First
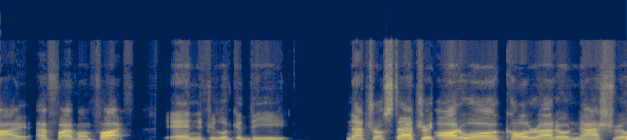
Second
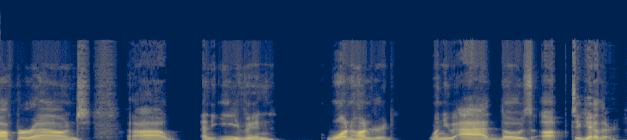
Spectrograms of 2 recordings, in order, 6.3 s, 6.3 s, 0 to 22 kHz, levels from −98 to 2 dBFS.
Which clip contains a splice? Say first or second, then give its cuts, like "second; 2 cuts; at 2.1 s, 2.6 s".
first; 2 cuts; at 1.6 s, 4.4 s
